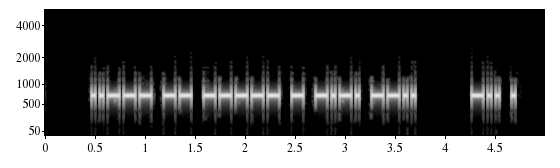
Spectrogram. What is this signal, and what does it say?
Morse code, heard as a keyed tone, about 30 wpm, 700 Hz. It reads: 2M0TCZ DE
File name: UK MASTER QSOs TRAINING/30WPM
